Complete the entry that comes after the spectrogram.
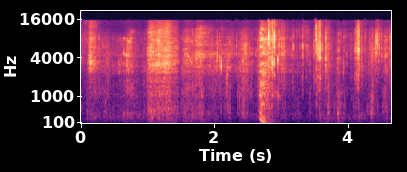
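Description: Close-up crunching and chewing of crisp kerupuk crackers, with a dense run of crunchy crackles near the end. A brief downward-sliding sound, the loudest moment, comes a little past halfway.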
